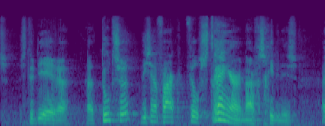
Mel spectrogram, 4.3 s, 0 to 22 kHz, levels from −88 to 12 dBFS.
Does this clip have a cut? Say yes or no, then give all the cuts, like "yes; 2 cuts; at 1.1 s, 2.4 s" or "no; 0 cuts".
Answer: no; 0 cuts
